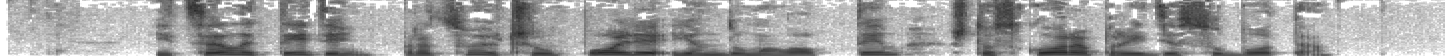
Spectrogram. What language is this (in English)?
Belarusian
